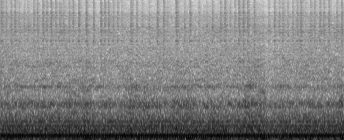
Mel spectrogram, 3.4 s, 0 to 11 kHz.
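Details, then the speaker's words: Turbo Lincoln Town Car on a freezing morning, steady low howl over road rumble while cruising, coming from the rear differential with 3.55 gears; cause unknown, diff cover to be pulled, later changed to 3.31 gears. "You hear that howling? Gone. There it is. That's the noise we're trying to figure out. Definitely coming out of the rear though."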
